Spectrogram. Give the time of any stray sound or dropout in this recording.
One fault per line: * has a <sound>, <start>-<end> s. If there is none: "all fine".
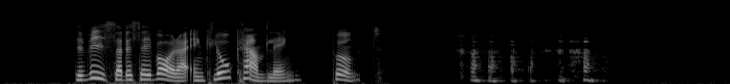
* has a laugh, 4.5-6.1 s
